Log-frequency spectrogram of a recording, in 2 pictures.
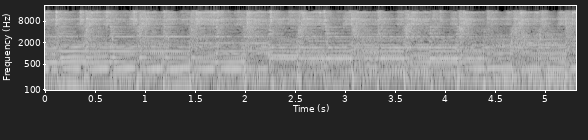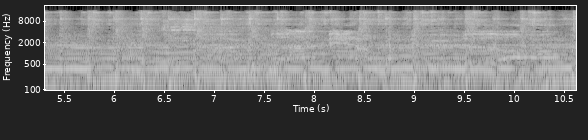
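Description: A live band plays a country-gospel number with strummed acoustic guitars and bass over a steady tambourine beat, with no lead vocal for most of the passage.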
